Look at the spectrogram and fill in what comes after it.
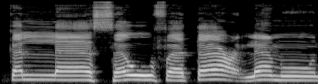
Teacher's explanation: سین کے اندر حروف صفیریہ میں سے ہے سین، سیٹی کی سی آواز نکلے گی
